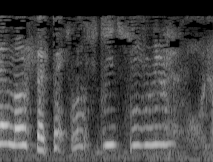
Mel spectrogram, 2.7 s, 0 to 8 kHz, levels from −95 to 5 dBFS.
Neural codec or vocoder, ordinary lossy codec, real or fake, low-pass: codec, 16 kHz, 1.1 kbps, Voila-Tokenizer; MP3, 24 kbps; fake; 7.2 kHz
